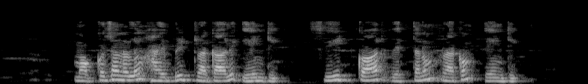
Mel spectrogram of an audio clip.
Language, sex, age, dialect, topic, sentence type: Telugu, male, 18-24, Utterandhra, agriculture, question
